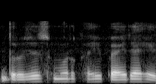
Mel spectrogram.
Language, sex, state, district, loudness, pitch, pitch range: Marathi, male, Maharashtra, Sindhudurg, -18 LUFS, 130 Hz, 120-135 Hz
